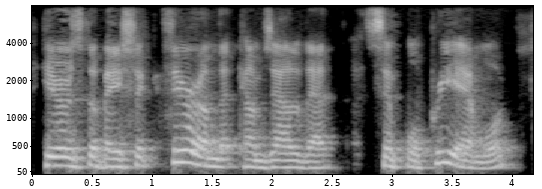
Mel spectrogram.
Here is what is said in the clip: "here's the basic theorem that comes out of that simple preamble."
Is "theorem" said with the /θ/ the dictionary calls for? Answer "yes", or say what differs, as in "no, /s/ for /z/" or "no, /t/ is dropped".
yes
